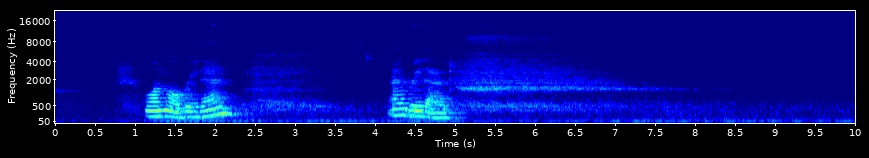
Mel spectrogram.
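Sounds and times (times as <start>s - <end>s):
woman exhaling through pursed lips: 4.9s - 8.6s.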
